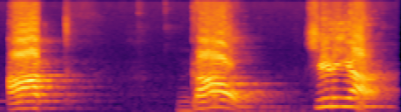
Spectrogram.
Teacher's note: अनुनासिक के उच्चारण में नाक से बहुत कम सांस निकलती है।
